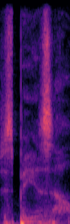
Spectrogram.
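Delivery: soft, breathy whisper, close to ear. Retelling what a girl at a party whispered: imitating someone whispering. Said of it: "she starts whispering to me".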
